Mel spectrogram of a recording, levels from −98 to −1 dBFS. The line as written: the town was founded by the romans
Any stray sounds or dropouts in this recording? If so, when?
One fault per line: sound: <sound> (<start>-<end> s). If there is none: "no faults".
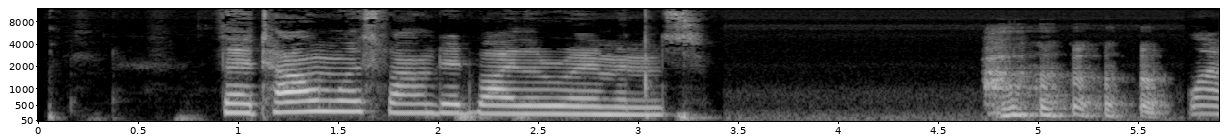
sound: laugh (4.7-5.7 s)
